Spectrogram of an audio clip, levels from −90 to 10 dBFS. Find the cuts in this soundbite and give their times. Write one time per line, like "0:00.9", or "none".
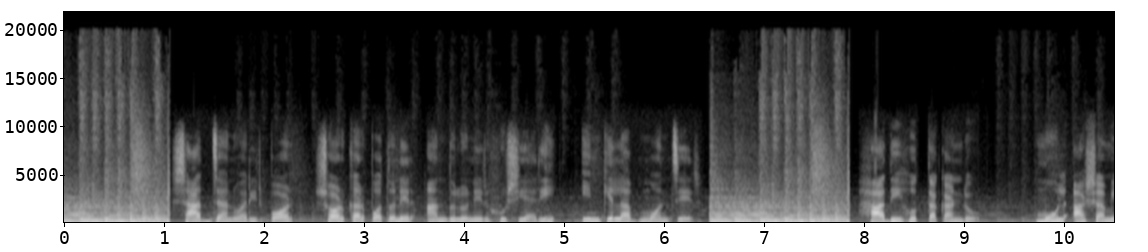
0:01.1
0:06.3
0:07.9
